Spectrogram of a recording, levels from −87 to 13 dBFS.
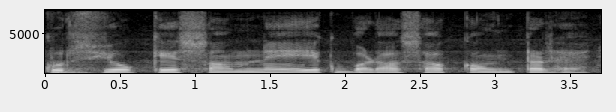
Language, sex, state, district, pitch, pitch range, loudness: Hindi, male, Uttar Pradesh, Shamli, 135 Hz, 125-140 Hz, -16 LUFS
